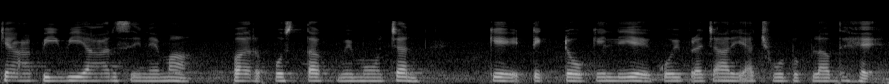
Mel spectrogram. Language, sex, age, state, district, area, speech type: Hindi, female, 45-60, Madhya Pradesh, Harda, urban, read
